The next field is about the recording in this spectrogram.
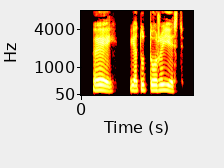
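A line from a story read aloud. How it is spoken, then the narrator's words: Hoarse rasp. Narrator (Russian): хрипит Булат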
